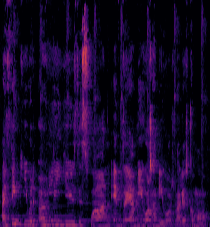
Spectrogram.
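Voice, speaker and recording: An English teacher from England, speaking with an English accent, patiently explains phrases in a bilingual lesson, switching between English and Spanish. Her mid-range voice has lively intonation and a normal pace, and the room sounds echoey.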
